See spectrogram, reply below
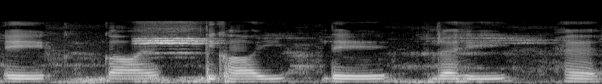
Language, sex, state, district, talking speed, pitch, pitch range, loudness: Hindi, male, Madhya Pradesh, Dhar, 60 wpm, 135 Hz, 130-135 Hz, -15 LUFS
